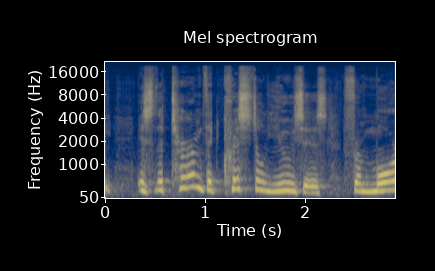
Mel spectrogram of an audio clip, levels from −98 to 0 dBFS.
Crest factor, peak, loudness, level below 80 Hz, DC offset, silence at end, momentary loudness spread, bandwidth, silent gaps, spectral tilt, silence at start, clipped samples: 14 dB; -10 dBFS; -25 LUFS; -80 dBFS; under 0.1%; 0 s; 6 LU; 19.5 kHz; none; -4.5 dB/octave; 0 s; under 0.1%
